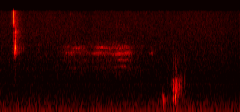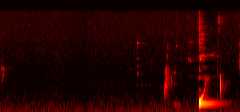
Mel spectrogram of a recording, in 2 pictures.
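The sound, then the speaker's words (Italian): Someone drinks water: a few soft wet clicks and sips, then a louder gulping plop near the end, over a steady low hum. No one speaks. “Adesso che ho la gola che proprio devo ribere l'acqua”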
